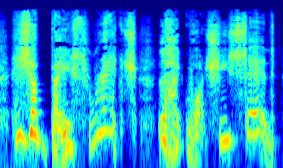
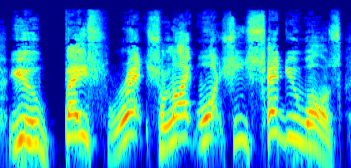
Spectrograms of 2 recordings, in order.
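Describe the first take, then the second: First: Put-on high, slow, drawn-out boy's voice; excited boy. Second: Put-on high, loud, slow boyish bawl. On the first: Boy telling his squire about the villain, excited. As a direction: pronounce the verdict slowly and high, without shouting. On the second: Boy through keyhole to locked-in man, bawling. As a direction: bawl the accusation word by word. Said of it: "bawled William". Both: A narrator's reading.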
